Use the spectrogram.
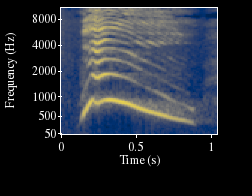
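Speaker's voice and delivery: loud, high celebratory whoop; big happy woo; excited whoop. Real, not acted. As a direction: let out a joyful yell. Hyped start of live reveal.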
